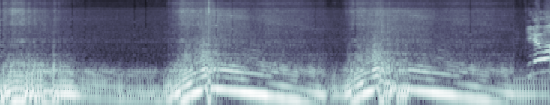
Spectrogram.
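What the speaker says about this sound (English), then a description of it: "the sounds of the new exhaust system on his Golf" A Volkswagen Golf with a newly fitted exhaust system revs hard twice, each rising blip loud and close before dropping back to a throaty idle rumble.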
